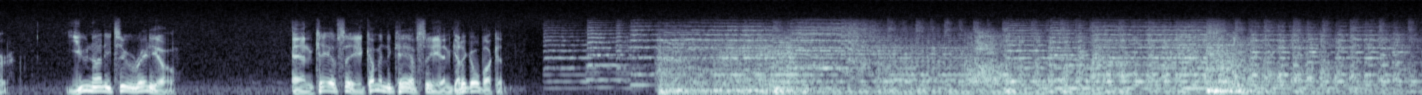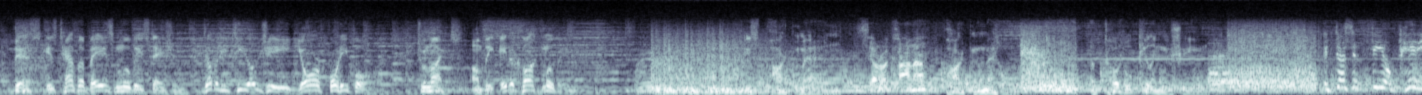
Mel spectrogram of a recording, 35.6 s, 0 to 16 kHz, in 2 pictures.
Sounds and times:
Speech: 0.8s - 2.3s, 3.6s - 6.4s, 17.9s - 22.4s, 23.0s - 25.0s, 27.1s - 30.6s, 31.4s - 32.9s, 34.3s - 35.5s
Music: 6.8s - 33.6s.

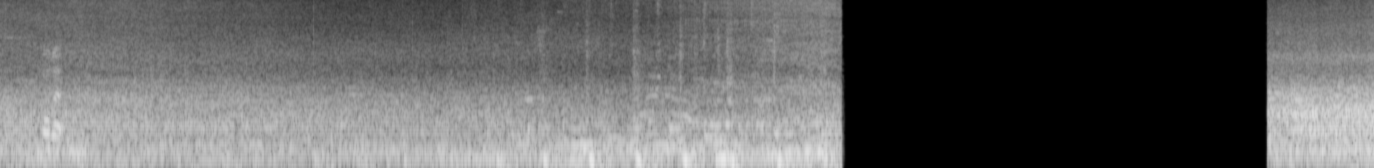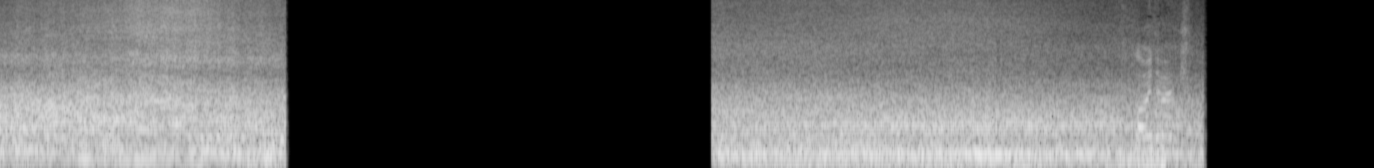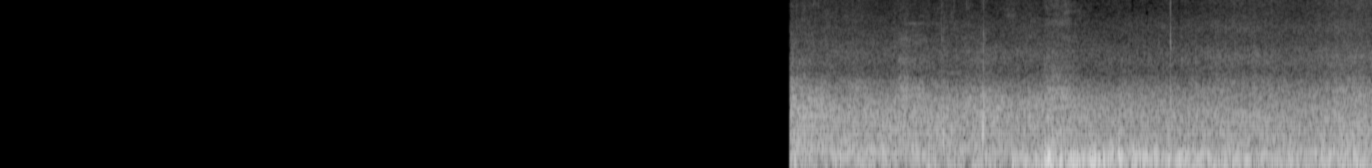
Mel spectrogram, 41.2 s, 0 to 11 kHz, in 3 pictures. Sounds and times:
Car: 0.0s - 8.4s, 12.7s - 16.6s, 20.9s - 25.8s, 35.4s - 41.2s
Outside, urban or manmade: 0.0s - 8.5s, 12.7s - 16.7s, 20.8s - 25.8s, 35.4s - 41.2s.

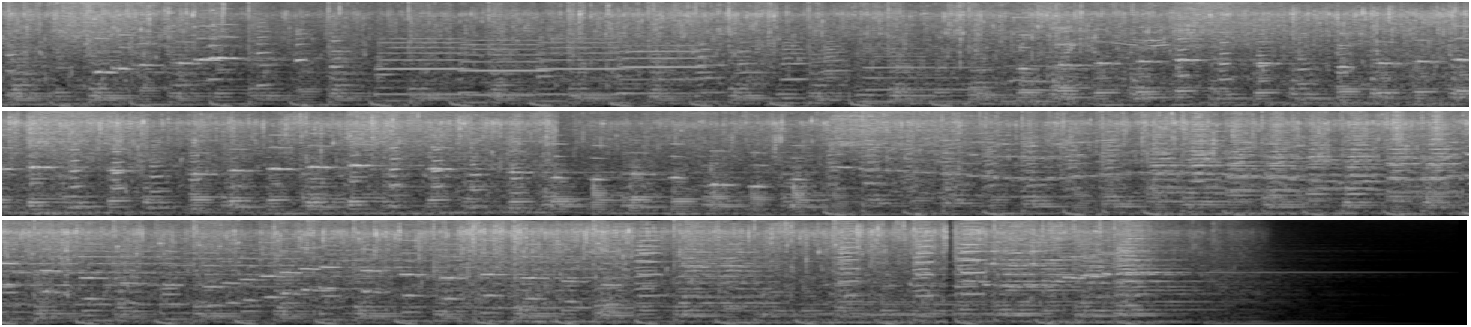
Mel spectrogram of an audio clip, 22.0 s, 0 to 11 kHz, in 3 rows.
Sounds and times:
Music: 0.0s - 21.8s.

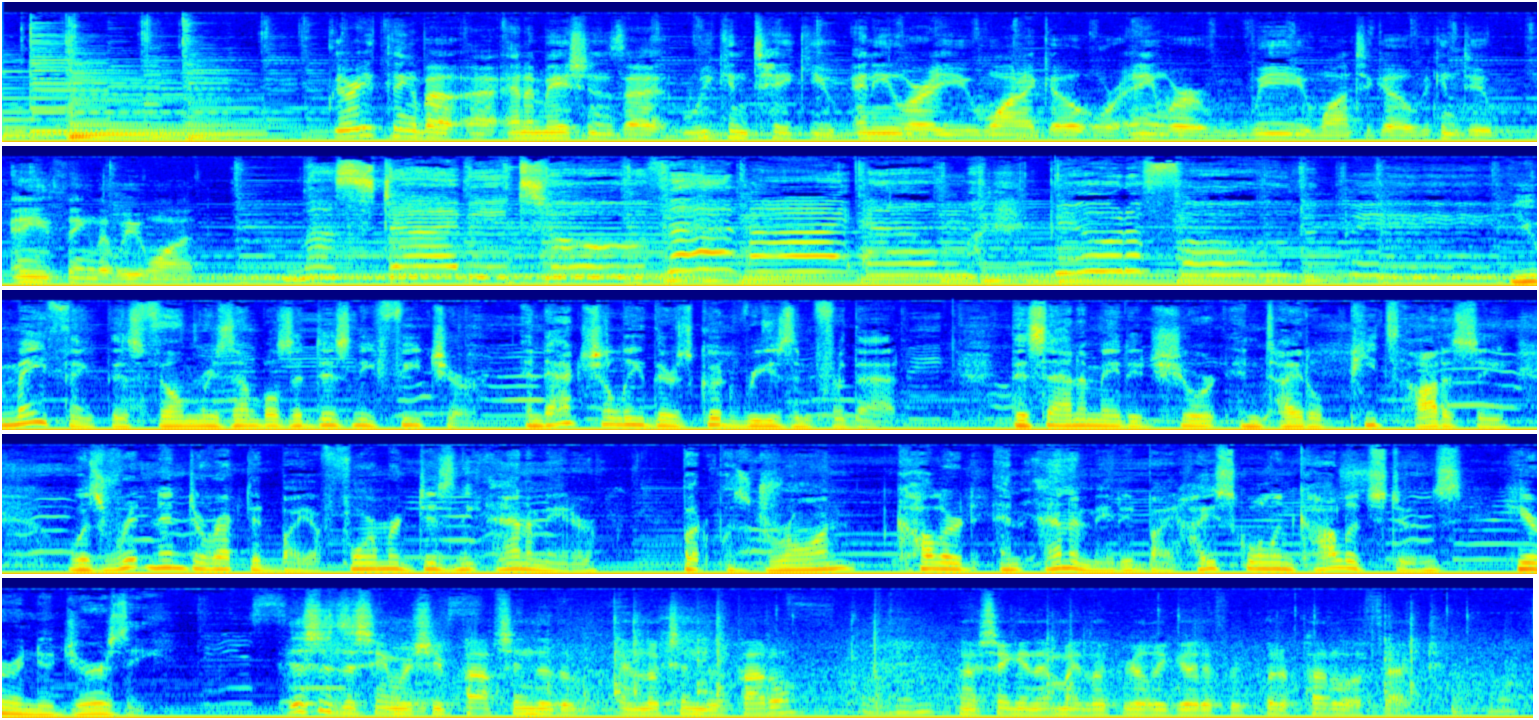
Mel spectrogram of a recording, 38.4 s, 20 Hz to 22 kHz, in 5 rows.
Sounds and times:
Background music: 0.0s - 38.3s
Speech: 1.7s - 8.6s, 15.2s - 19.8s, 20.4s - 31.4s, 32.2s - 38.3s.

